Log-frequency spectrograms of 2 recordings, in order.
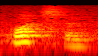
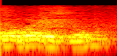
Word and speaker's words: Waddesdon: Waddesdon. D'accord. Moi, je me trompais complètement. Je prononce à la française Waddesdon.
